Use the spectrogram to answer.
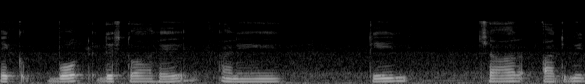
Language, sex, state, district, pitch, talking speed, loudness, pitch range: Marathi, male, Maharashtra, Aurangabad, 135 Hz, 80 wpm, -30 LUFS, 85-140 Hz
